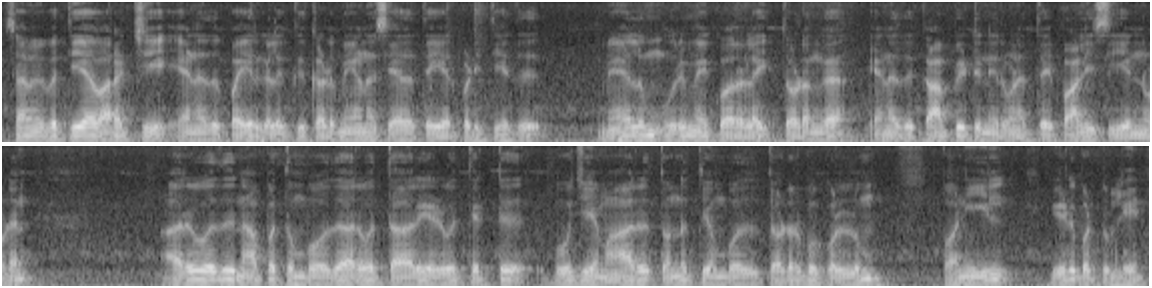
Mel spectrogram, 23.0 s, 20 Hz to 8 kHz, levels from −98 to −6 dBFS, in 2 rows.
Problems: constant background noise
